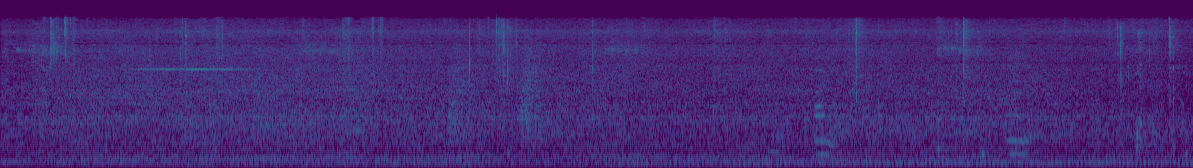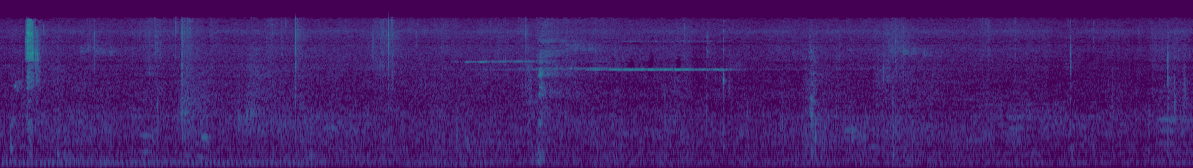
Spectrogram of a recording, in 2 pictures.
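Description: A small monkey crunches and chews food.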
